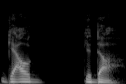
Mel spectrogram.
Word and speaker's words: Gal Gadot: I like Gal Gadot.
